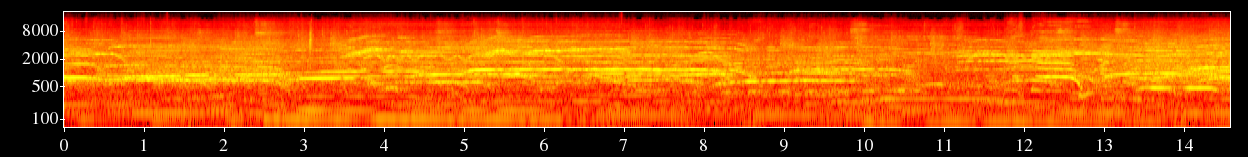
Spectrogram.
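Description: An arena crowd at a mixed martial arts event cheers and whoops steadily as a fighter walks to the Octagon, with a dense, continuous roar of voices and bright music-like tones over the top.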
